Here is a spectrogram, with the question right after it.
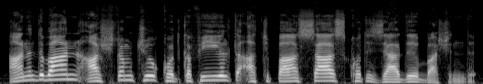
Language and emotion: Kashmiri, neutral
